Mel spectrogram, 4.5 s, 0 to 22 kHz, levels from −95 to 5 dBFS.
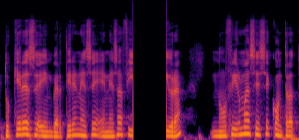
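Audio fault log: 1.99–2.50 s, rebuffering stall: the player's buffer ran dry and playback halted until more data arrived, so right after "en ese en esa" the speech drops to silence for about half a second, then picks up exactly where it stopped, nothing missing, just 0.50 s of added time.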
